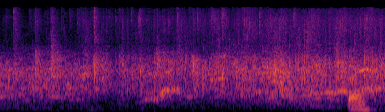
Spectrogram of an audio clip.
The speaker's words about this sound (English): The Alexa key got a round of applause.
